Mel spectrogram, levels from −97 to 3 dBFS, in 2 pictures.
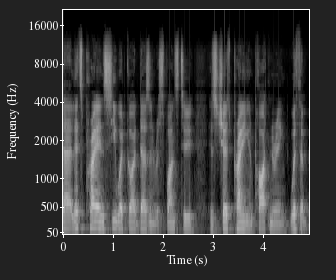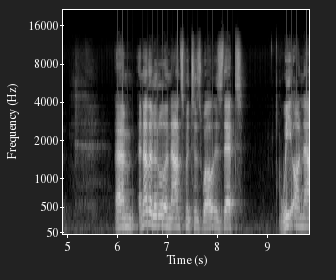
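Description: From 2.02 s, after "does in", to 9.78 s, regular ticks sound every 0.0995 s: periodic USB or driver dropouts, each skipping roughly half a millisecond.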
